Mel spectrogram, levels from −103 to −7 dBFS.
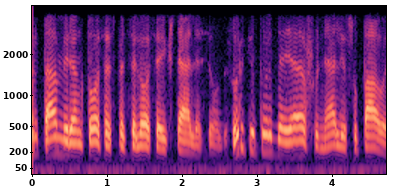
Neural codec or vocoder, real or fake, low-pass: none; real; 3.6 kHz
